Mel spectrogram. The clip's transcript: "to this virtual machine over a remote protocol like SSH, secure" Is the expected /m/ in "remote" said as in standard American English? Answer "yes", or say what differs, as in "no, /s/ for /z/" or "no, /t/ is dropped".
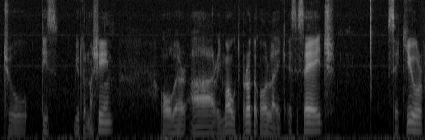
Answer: yes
